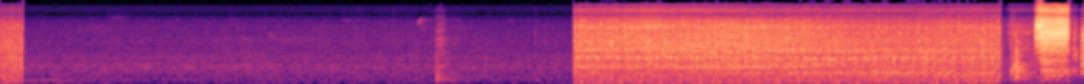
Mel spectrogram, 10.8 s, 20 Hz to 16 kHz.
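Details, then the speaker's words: 1984 Ford F150 with carbureted 302 V8 and automatic, parked since about 2011, first run at idle, a belt missing; loud steady hiss over quiet idle, brake booster leaking vacuum at back side, to be replaced. "because we're going to have to do that booster it is just leaking vacuum like crazy at the backs side"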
